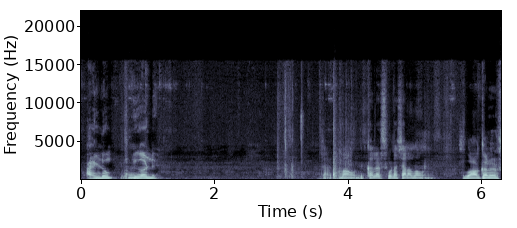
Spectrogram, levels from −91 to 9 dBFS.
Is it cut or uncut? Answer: uncut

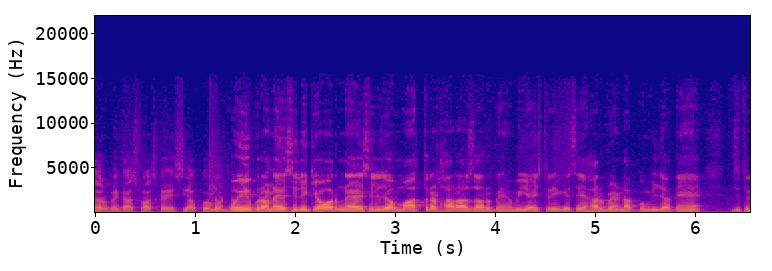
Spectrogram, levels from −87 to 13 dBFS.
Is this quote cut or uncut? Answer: uncut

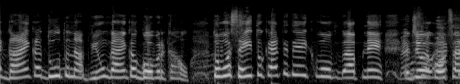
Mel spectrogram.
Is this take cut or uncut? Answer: uncut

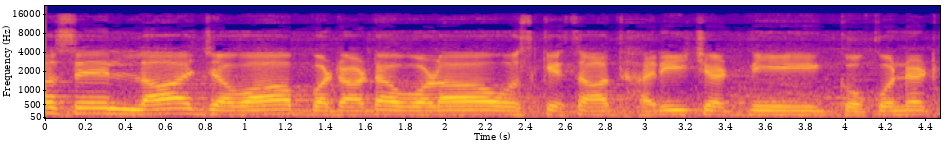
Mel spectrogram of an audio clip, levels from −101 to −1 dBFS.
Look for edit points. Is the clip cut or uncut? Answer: uncut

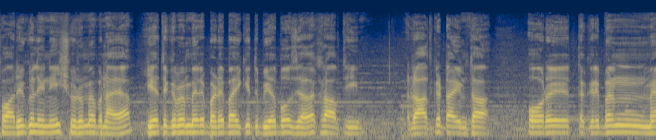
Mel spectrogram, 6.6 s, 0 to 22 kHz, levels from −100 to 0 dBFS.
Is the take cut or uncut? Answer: uncut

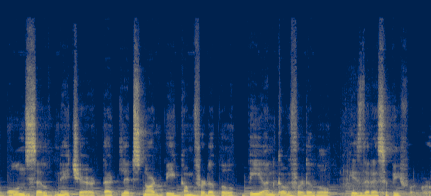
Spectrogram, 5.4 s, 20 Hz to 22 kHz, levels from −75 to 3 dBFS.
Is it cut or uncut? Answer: cut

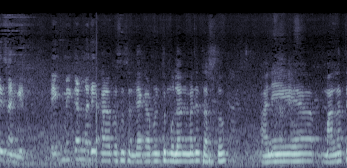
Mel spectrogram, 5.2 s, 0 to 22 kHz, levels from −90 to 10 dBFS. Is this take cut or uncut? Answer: cut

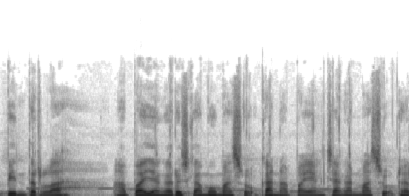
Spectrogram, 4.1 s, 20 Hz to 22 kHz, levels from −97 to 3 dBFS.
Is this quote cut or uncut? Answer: uncut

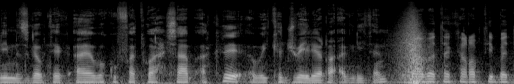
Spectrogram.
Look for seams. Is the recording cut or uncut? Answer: cut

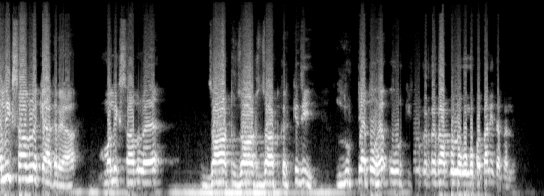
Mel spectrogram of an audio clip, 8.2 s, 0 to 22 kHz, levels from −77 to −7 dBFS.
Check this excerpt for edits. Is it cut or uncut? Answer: cut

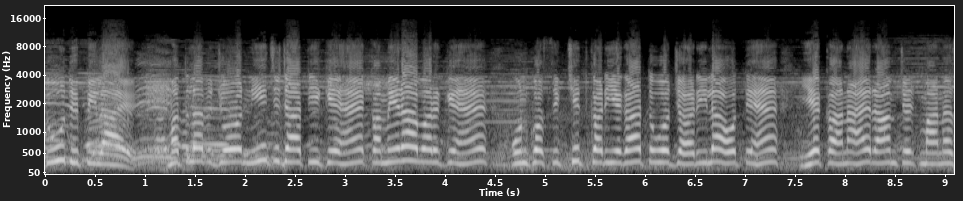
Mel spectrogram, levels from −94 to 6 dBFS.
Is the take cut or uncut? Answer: uncut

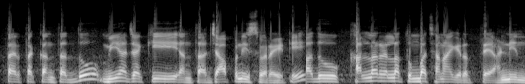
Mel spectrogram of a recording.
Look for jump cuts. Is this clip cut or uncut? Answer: cut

